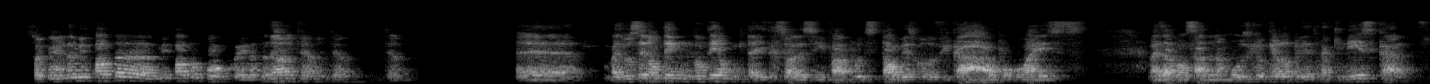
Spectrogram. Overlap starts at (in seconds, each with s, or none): none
